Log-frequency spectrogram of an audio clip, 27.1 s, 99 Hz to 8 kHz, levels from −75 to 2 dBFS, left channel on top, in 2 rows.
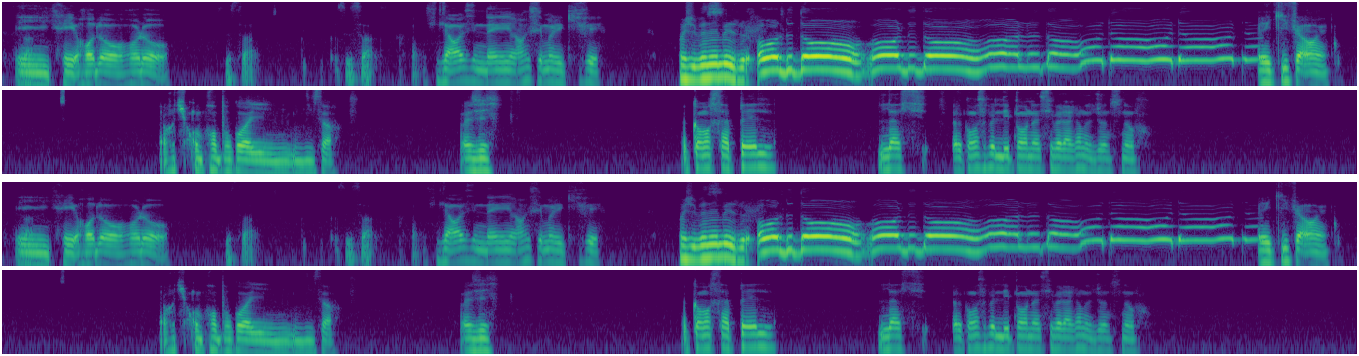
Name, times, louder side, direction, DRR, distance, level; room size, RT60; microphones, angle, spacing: voice 1, 0.1-1.7 4.4-6.0 12.6-13.3 15.1-16.9 18.1-18.5 20.4-21.3 22.3-22.8 23.1-25.0, left 2 dB, 60° left, 0.9 m, -23 dB
voice 2, 6.8-12.6, left 3 dB, 30° left, 0.3 m, -16 dB
head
